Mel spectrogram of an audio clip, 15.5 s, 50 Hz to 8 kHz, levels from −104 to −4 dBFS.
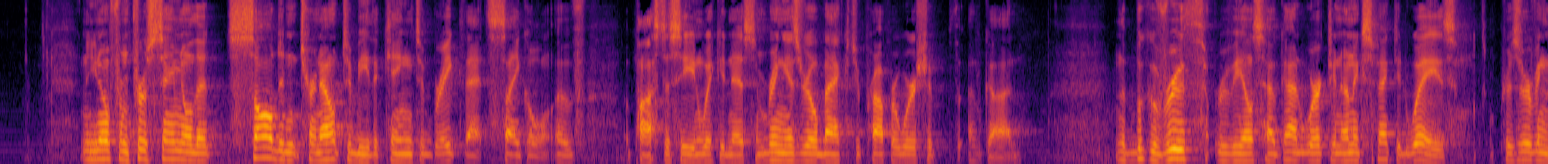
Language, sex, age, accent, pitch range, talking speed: English, male, 30-49, American, 125-145 Hz, 165 wpm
